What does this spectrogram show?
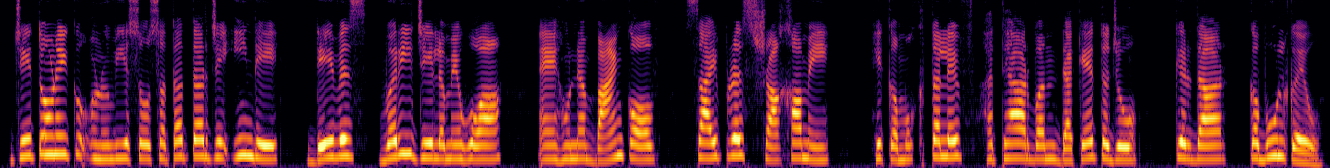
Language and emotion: Sindhi, neutral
